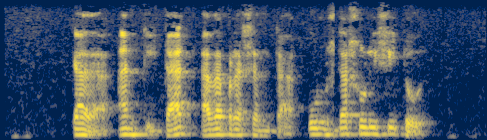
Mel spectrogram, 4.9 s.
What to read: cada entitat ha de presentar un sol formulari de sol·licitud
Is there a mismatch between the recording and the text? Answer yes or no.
yes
